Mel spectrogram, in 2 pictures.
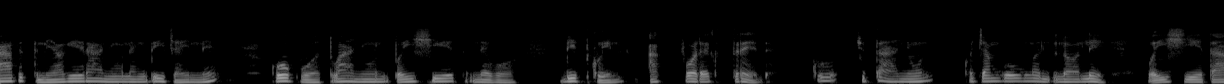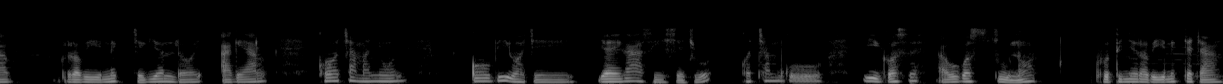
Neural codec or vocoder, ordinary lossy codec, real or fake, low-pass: none; none; real; 5.4 kHz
